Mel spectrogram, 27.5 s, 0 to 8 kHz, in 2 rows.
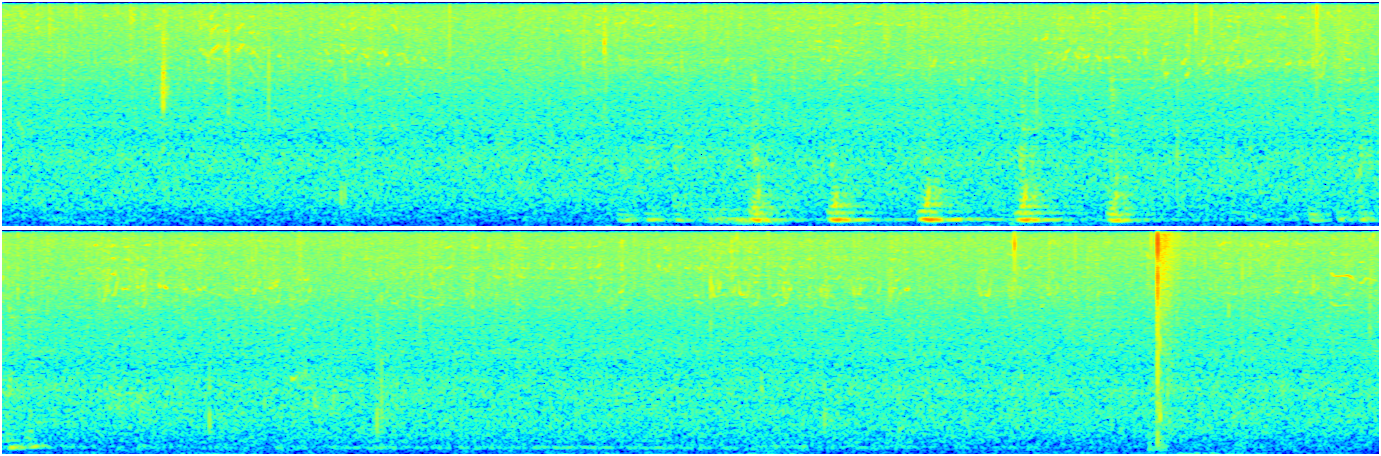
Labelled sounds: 2.0	2.3	Pacific white-sided dolphin, 3.7 to 4.4 kHz
12.3	12.5	Pacific white-sided dolphin, 3.2 to 3.6 kHz
27.1	27.3	Pacific white-sided dolphin, 3.9 to 4.4 kHz

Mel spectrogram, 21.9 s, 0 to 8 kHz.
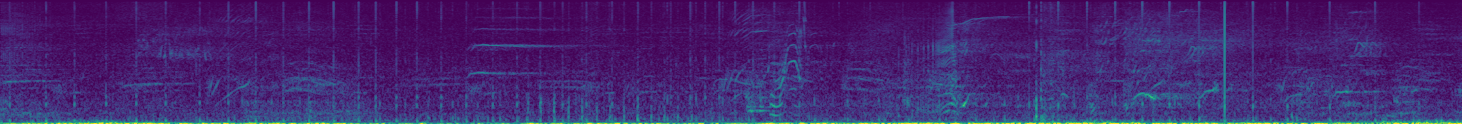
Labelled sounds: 16.4	18.4	killer whale, southern resident, 0.39 to 6.2 kHz

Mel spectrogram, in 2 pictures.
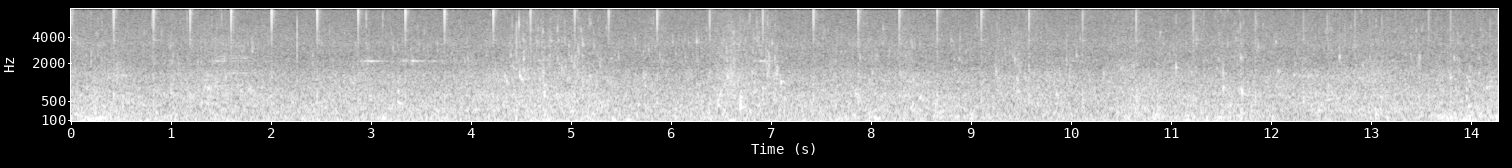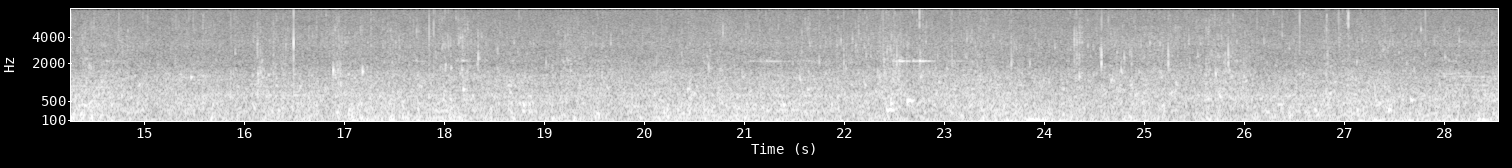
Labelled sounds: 1.4	1.8	killer whale, southern resident, J pod, call S04, 0.12 to 2.8 kHz
27.9	28.5	killer whale, southern resident, J pod, call S04, 0.40 to 1.9 kHz

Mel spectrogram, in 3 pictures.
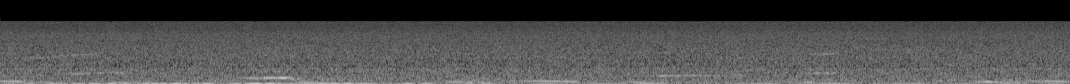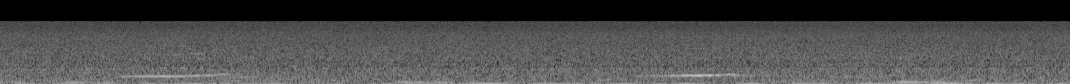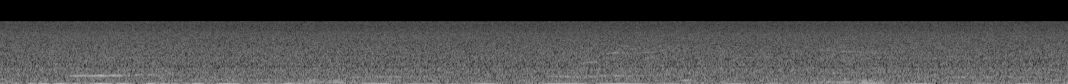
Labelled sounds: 0.7	1.0	humpback whale, 1.4 to 1.6 kHz

